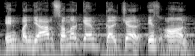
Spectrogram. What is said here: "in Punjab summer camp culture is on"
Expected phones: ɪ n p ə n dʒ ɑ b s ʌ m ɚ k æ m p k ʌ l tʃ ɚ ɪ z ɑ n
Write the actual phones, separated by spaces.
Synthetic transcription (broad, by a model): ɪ n p ə n dʒ ɑ b s ʌ m ɚ k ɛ m p k ʌ l tʃ ɚ ɪ z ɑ n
